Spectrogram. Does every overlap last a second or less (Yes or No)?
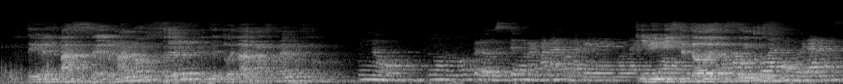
No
